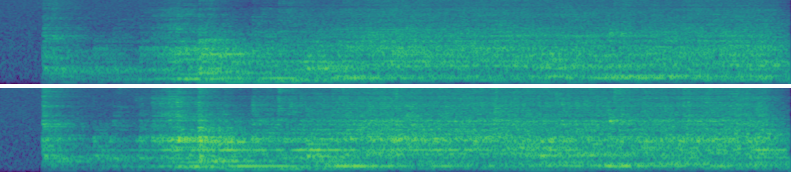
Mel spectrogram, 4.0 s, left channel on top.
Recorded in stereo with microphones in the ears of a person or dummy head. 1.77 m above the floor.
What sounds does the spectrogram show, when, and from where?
0.2 s a toilet flushing: 65° right (ahead or behind), 4.5 m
